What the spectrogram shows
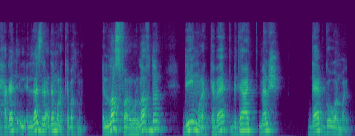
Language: Arabic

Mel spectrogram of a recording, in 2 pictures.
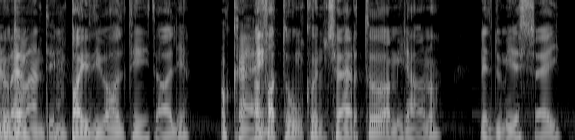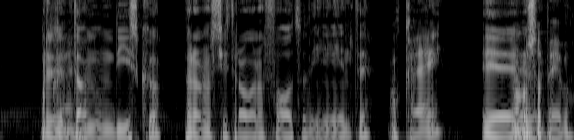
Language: Italian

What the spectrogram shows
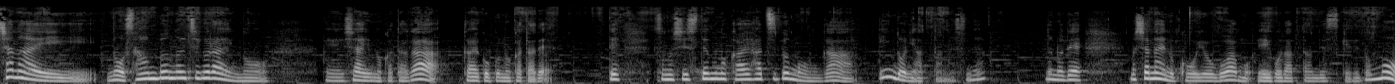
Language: Japanese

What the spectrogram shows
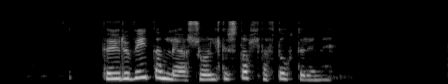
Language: Icelandic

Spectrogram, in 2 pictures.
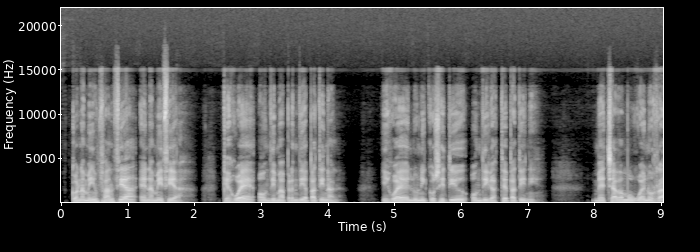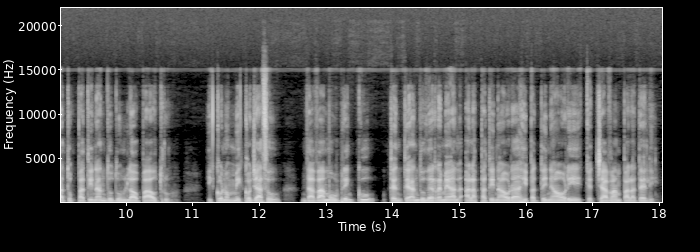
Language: Extremaduran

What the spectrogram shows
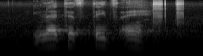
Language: Southern Sotho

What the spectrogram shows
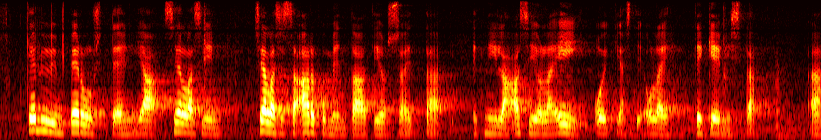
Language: Finnish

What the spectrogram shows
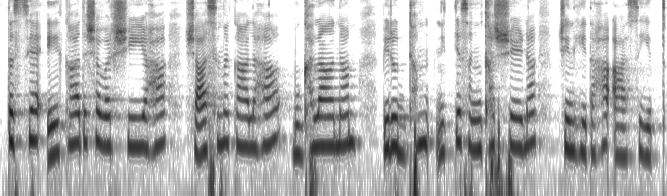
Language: Sanskrit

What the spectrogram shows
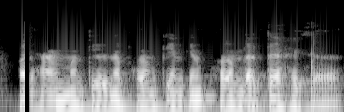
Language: Maithili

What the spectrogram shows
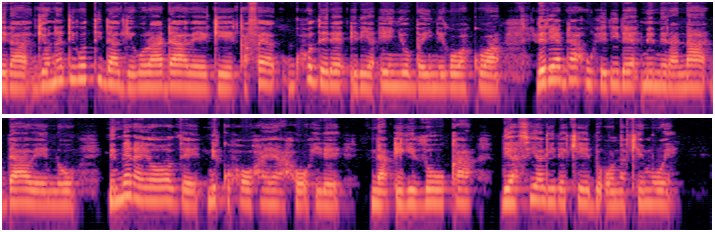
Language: Kikuyu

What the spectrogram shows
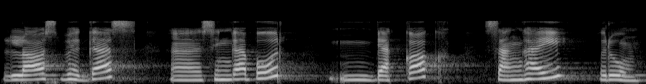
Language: Odia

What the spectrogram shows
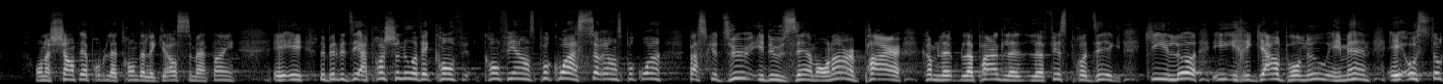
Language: French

